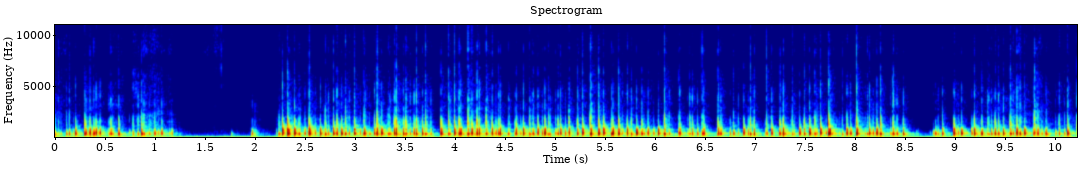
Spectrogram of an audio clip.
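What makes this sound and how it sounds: Fingertips and short nails of both hands tap quickly on the glossy cardboard front cover of a closed hardcover paper-and-cardboard book resting on a lap. The taps are dry, hollow clicks centered in the low mids, forming dense rapid bursts with brief pauses near 1.5 and 8.7 seconds, over a steady low hum.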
